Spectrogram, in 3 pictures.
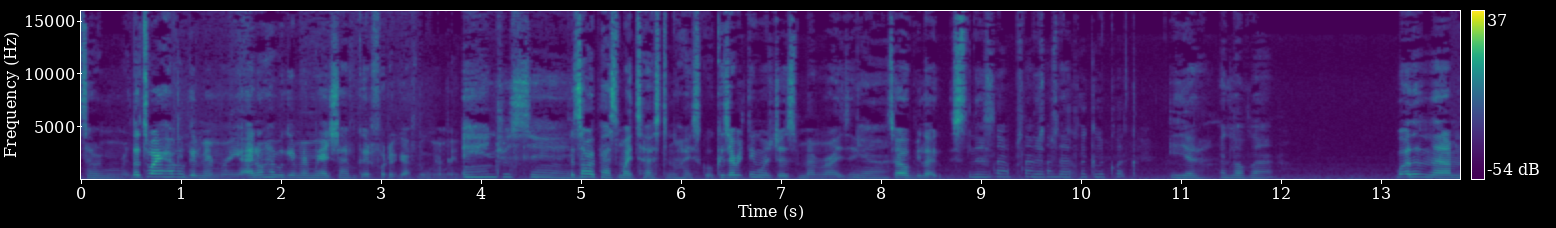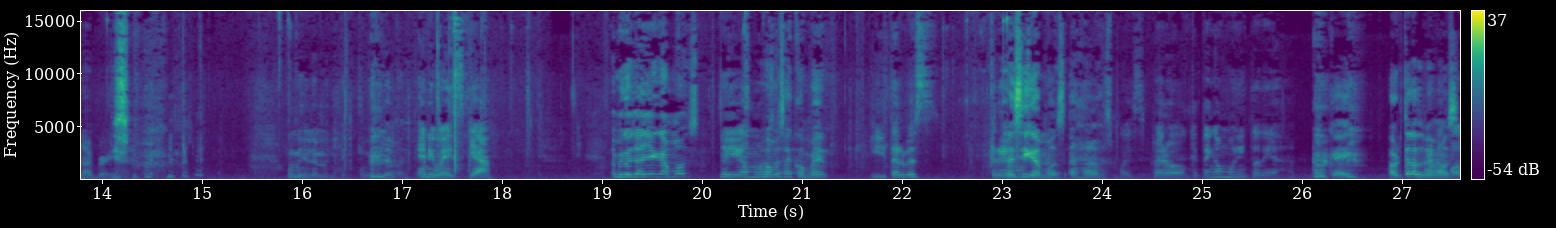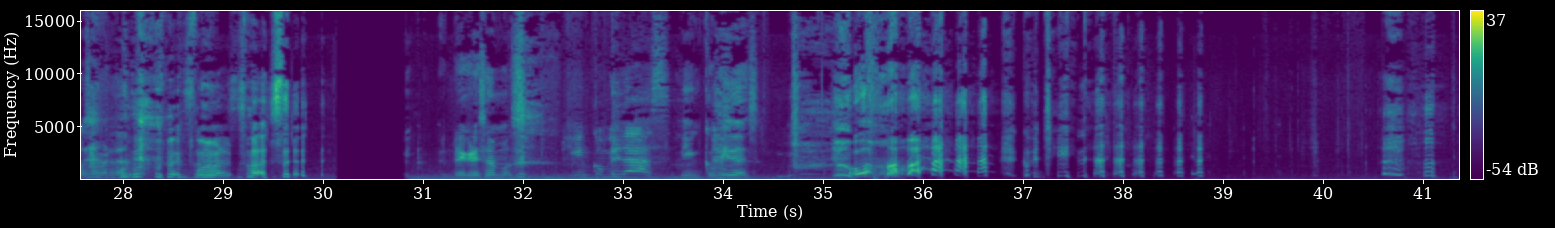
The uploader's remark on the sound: Drive and laugh with us around Houston. Honk at bad drivers!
